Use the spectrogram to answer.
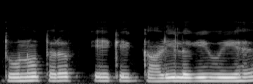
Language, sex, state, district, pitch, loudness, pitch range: Hindi, female, Punjab, Kapurthala, 165 Hz, -13 LUFS, 160-170 Hz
